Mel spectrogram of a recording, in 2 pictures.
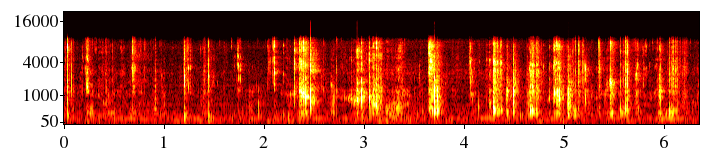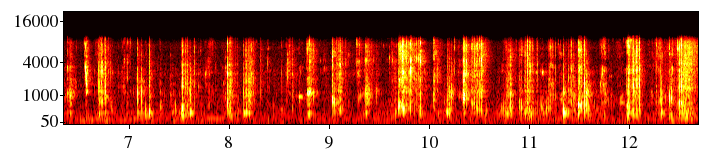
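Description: Crispy lechon (whole roast pig) skin being bitten and chewed: many sharp, irregular crunches in quick succession.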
